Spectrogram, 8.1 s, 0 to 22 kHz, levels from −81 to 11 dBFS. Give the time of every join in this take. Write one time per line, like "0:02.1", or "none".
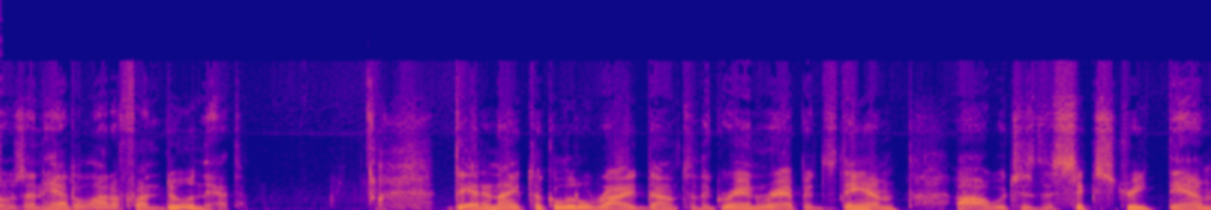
none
